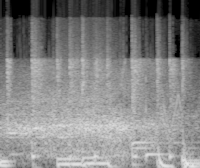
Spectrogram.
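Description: Background music with a steady beat, over a Mercedes-Benz A-Class driving past, its road noise swelling and fading about a second in.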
